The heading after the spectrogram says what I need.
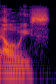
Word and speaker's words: Eloise: I say Eloise. Oh, yeah. Yeah. Soft S.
